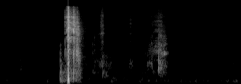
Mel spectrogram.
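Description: A single sharp, loud clack of a LEGO plate set down on a tabletop. A few faint clicks and a short rustle of plastic pieces being handled follow.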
